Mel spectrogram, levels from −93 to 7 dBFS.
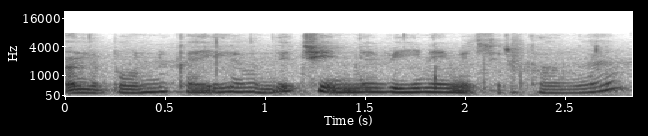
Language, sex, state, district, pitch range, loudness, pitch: Tamil, female, Tamil Nadu, Chennai, 165-200 Hz, -14 LUFS, 190 Hz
